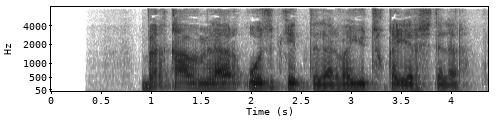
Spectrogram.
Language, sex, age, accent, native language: Uzbek, male, 18-24, Toshkent viloyati, Uzbek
